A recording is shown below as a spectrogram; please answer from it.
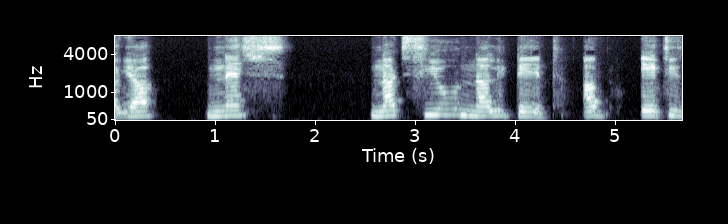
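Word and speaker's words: Nationalität: हवाले से बताऊं कि जब भी आपको जैसे इंग्लिश में हम टी आई को श बोल देते हैं नेशनल नेशनलिटेट जर्मन में आपने ने इसको सून बोलना है लाइक नटसलिटेट नटसिटेट या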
